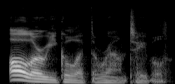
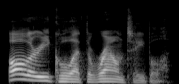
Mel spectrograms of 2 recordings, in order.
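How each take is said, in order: First: The character voice is pitched lower. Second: The character voice is pitched higher. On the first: The speaker calls it wrong. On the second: The speaker calls it right.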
